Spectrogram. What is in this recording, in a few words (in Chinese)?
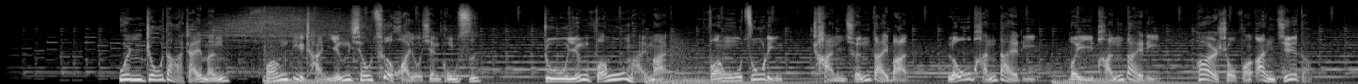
【广告】服装批发城, 男国语, 磁性, 明亮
